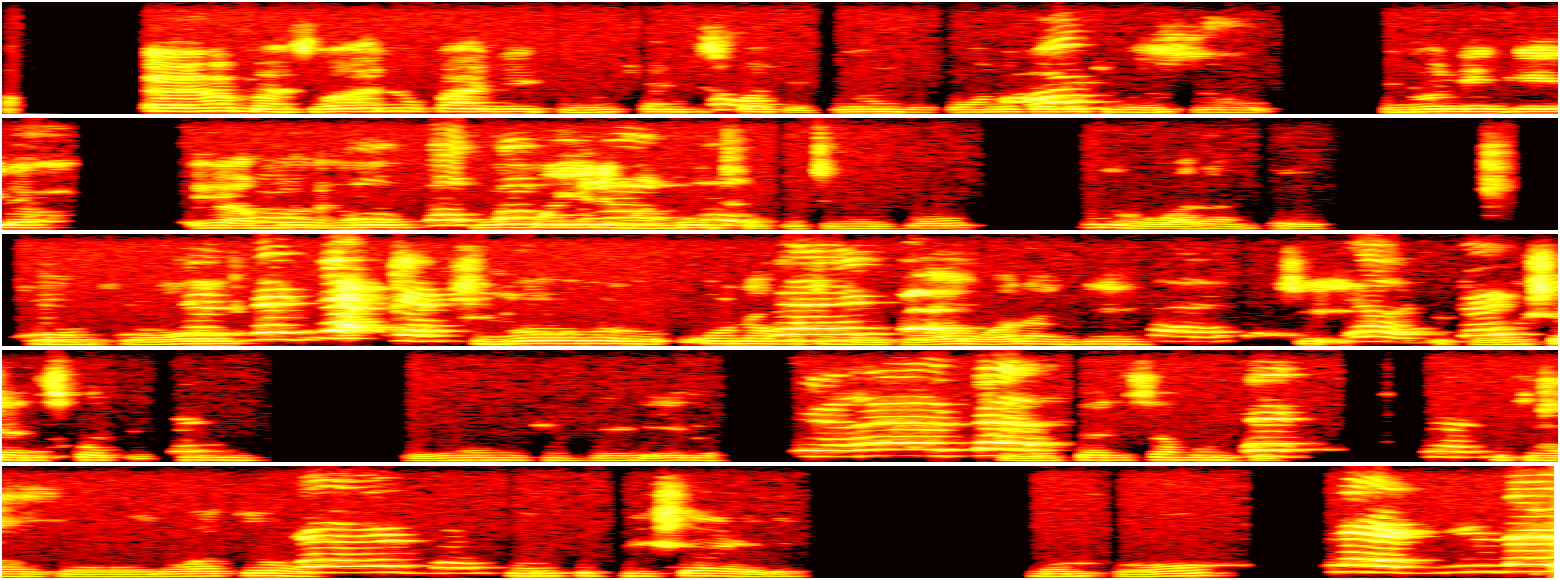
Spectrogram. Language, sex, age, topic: Ndau, female, 36-49, health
